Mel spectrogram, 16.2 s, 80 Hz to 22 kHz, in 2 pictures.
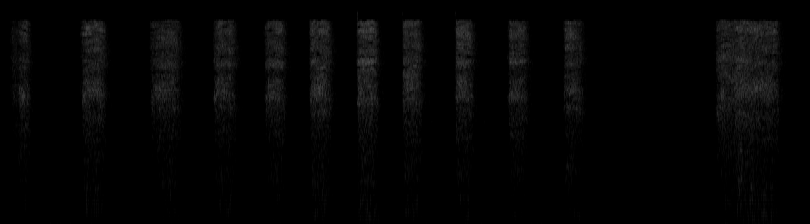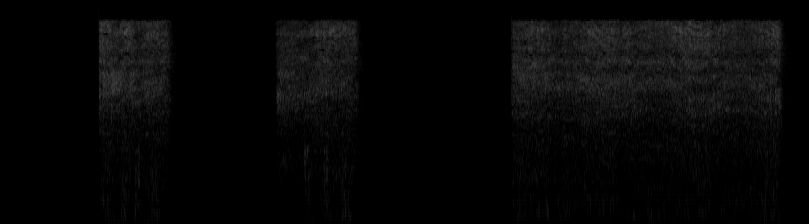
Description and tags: spraying a muffin pan with spray and cook.
used short bursts medium bursts and 1 long spray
